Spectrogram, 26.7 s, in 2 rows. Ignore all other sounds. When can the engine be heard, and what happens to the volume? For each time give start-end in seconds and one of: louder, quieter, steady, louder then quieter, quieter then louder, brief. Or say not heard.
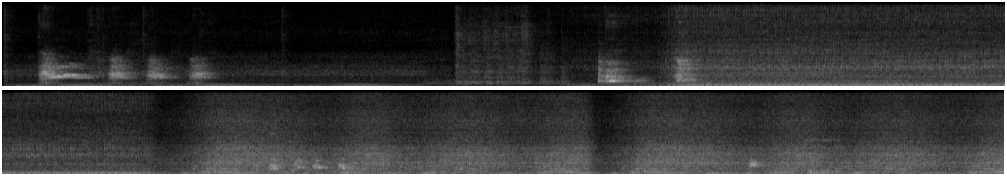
0.0-26.6 louder.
